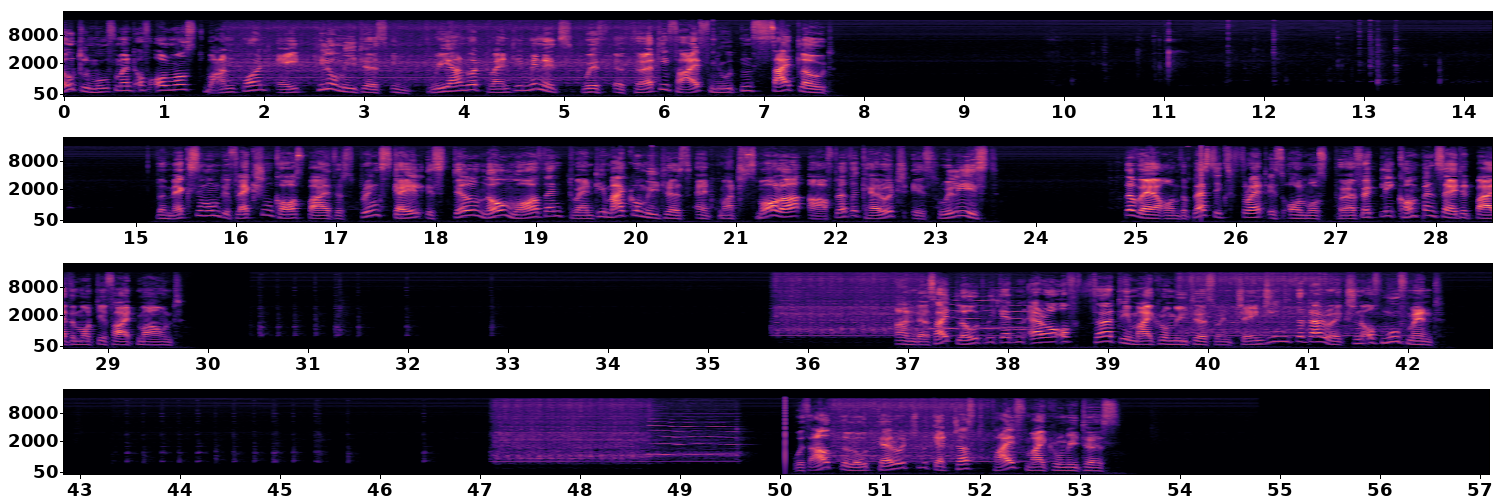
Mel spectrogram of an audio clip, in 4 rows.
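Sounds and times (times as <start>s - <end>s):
small electric motor humming: 1.6s - 6.2s, 35.7s - 38.1s, 39.8s - 41.6s, 47.2s - 49.7s, 50.4s - 52.4s.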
